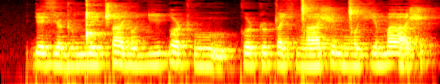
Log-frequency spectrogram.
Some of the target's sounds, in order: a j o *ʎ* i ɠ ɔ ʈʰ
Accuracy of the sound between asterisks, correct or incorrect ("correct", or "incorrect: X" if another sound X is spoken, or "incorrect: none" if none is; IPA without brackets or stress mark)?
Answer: correct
